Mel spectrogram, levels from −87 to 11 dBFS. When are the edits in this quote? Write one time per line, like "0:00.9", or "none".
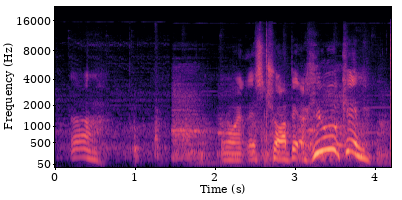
0:01.5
